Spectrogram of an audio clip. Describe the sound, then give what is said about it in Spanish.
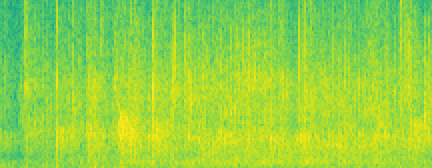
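A crowd of people clapping together in a steady, dense wash of applause for the Lord that holds for a few seconds, with no voices over it. “Le pueden dar un aplauso al Señor.”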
